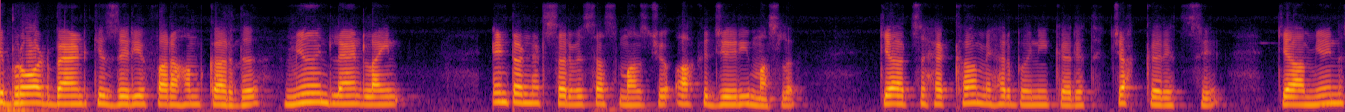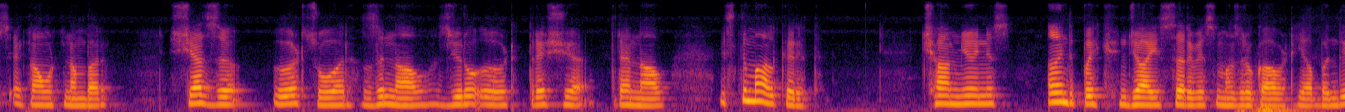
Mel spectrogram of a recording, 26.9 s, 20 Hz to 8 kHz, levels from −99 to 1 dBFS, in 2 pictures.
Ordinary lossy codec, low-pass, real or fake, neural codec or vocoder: Opus, 32 kbps; 7.2 kHz; real; none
